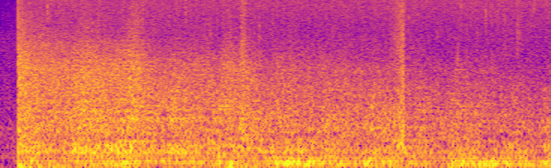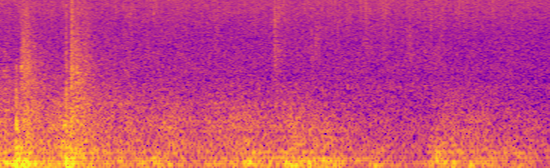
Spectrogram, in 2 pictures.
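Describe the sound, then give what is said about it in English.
Steady heavy rain fills the scene with a deep, continuous rumble of thunder rolling underneath, a few sharper crackles cutting through. No voices, just the sustained storm throughout. “Lightning struck again, illuminating the clouds.”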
